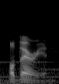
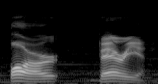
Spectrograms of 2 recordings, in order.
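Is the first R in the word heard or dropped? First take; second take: dropped; heard. First: The first R is skipped over quickly. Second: The first R is clearly pronounced. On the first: "I go so quick over this first R that I just roll on over it" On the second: "I do know that it's spelled barbarian"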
